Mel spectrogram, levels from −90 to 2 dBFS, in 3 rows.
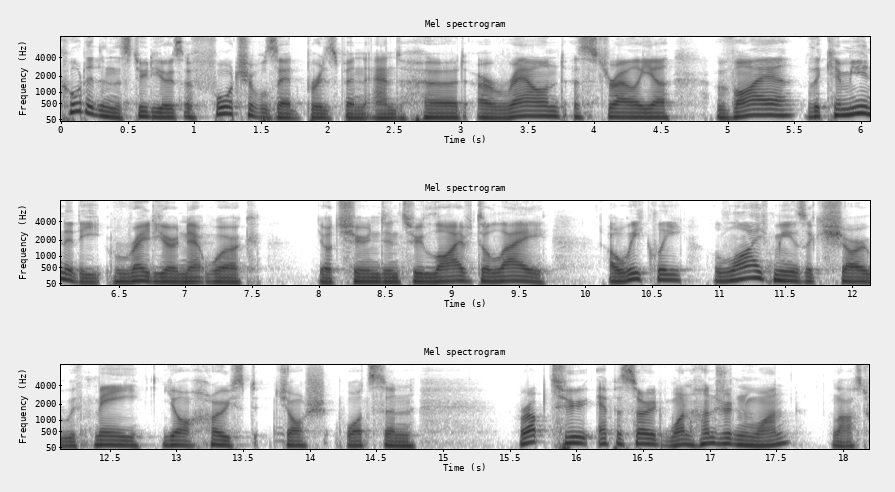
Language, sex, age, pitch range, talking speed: English, male, 20-39, 105-130 Hz, 130 wpm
